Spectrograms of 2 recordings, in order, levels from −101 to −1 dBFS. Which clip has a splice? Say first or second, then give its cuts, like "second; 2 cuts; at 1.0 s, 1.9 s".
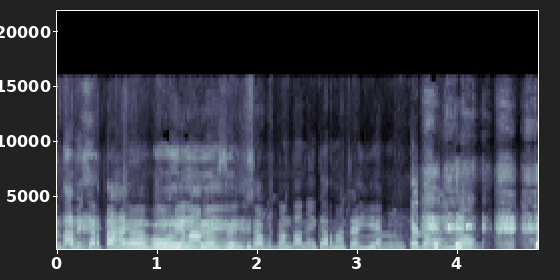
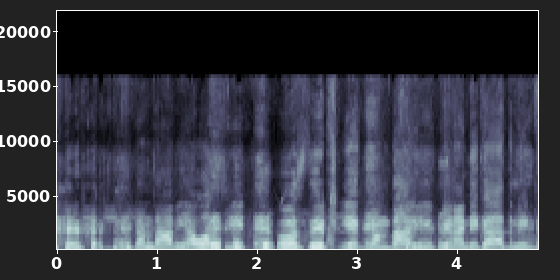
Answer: first; 2 cuts; at 1.3 s, 3.5 s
